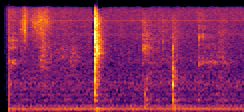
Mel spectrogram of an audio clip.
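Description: Three short, sharp clicks over a steady low hum: the loudest about a second in, then two fainter ones close together shortly after.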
